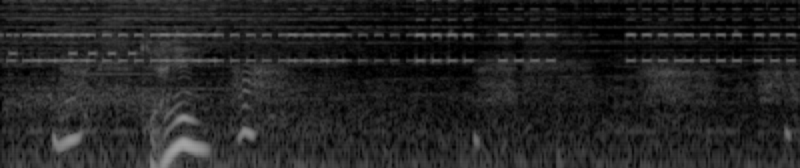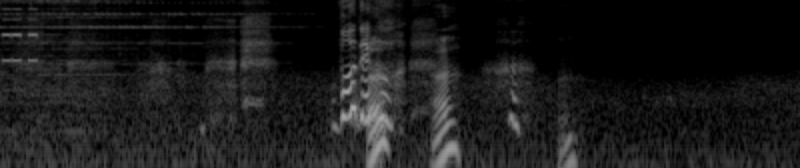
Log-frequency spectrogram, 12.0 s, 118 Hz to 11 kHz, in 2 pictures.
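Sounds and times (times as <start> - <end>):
rapid high-pitched alarm beeps: 0.0 - 9.0.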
